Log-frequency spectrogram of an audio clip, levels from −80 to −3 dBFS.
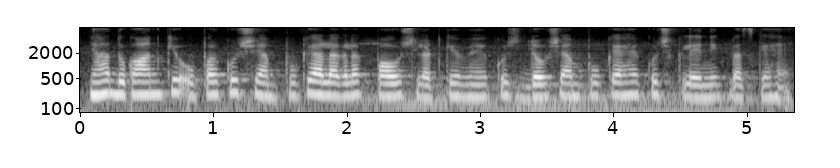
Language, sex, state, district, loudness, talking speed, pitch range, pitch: Hindi, female, Bihar, Katihar, -16 LUFS, 245 wpm, 185-210 Hz, 200 Hz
